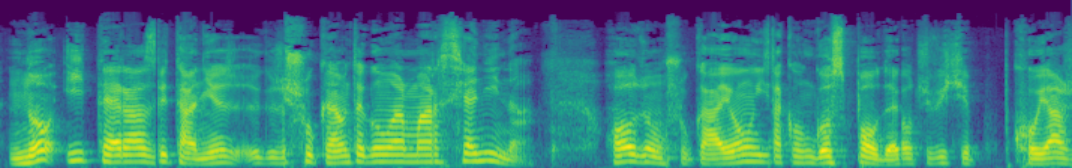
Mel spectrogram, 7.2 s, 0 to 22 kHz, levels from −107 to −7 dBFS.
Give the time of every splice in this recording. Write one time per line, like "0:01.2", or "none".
0:01.0
0:01.9
0:04.4
0:05.1
0:06.0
